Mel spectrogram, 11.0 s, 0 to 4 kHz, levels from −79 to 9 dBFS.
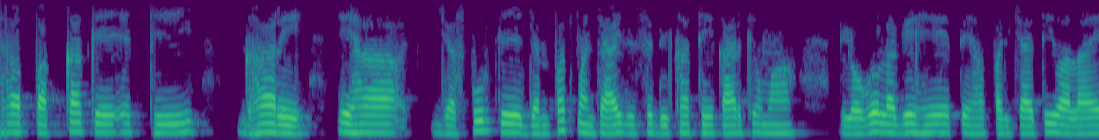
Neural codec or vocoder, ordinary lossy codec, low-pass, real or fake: none; none; 3.6 kHz; real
